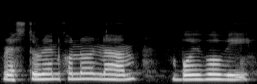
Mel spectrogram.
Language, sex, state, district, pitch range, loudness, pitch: Assamese, female, Assam, Kamrup Metropolitan, 220-240 Hz, -13 LUFS, 230 Hz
